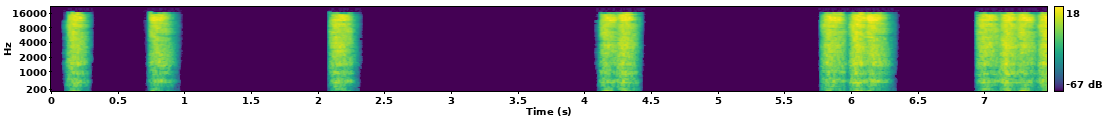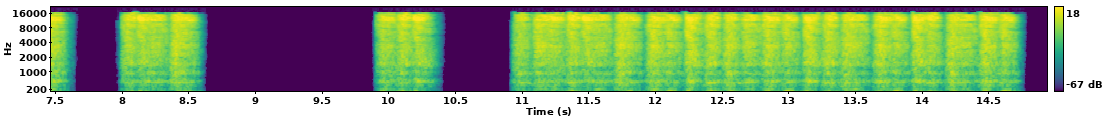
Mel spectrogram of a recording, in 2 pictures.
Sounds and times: gasping breath sounds in a rhythmic pattern 0:00.1 - 0:01.0
gasping breath sounds in a rhythmic pattern 0:02.1 - 0:02.4
gasping breath sounds in a rhythmic pattern 0:04.1 - 0:04.5
gasping breath sounds in a rhythmic pattern 0:05.8 - 0:08.7
gasping breath sounds in a rhythmic pattern 0:09.9 - 0:14.8

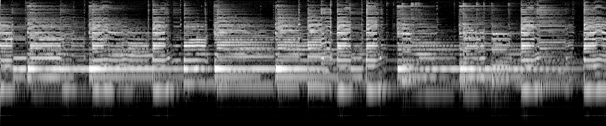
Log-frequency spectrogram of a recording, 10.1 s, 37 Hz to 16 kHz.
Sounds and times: student playing a veena 0:00.0 - 0:10.1

